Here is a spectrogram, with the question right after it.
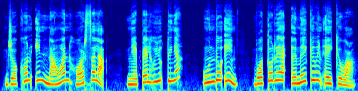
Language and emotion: Santali, fearful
